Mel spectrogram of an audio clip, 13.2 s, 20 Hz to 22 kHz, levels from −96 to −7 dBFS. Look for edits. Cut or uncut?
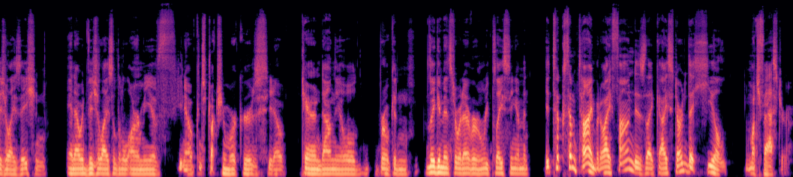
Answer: uncut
